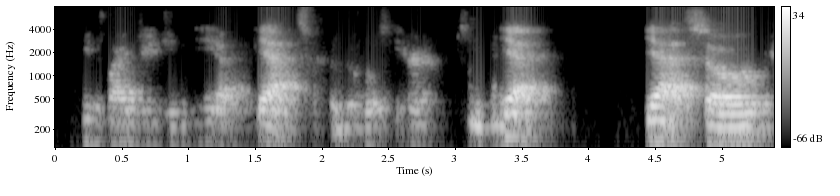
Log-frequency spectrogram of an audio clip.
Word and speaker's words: hygge: I think it's pronounced Hygge or something like that. That's like HYGGE.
